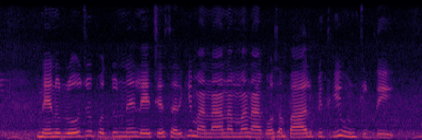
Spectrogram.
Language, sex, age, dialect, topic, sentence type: Telugu, female, 18-24, Central/Coastal, agriculture, statement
